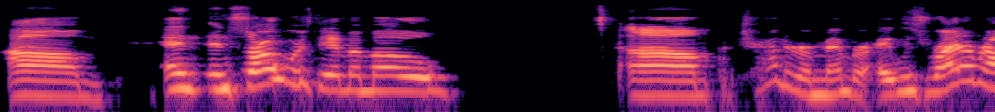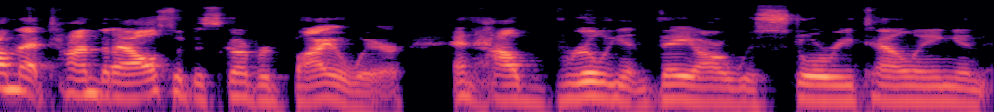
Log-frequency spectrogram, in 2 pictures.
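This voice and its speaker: Animated woman, enthusiastic podcast guest. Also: fairly low pitch. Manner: animated, enthusiastic, gushing fan talk. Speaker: podcast guest, writer and audio drama creator. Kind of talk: casual interview chat.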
